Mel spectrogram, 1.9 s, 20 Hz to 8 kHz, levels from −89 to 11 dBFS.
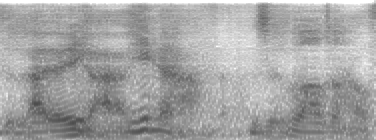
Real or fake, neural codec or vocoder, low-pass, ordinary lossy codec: fake; codec, 16 kHz, 0.5 kbps, FreqCodec, larger model; 7.2 kHz; none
